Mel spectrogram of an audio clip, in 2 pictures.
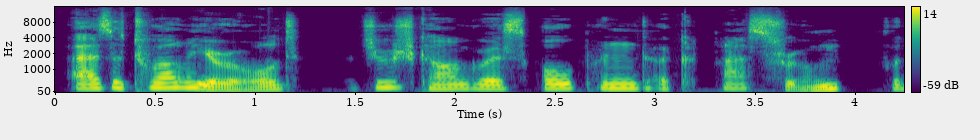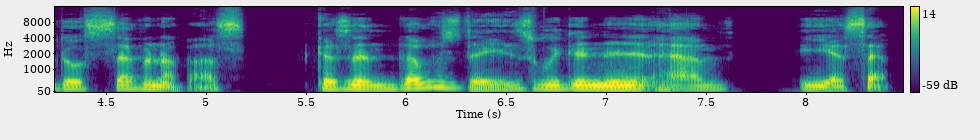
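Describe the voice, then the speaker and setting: Recorded dry and at studio quality, this low, slightly mellow voice belongs to a woman in her eighties from Europe. With a slight French accent, she rambles through her life story in an interview, restarting and adding emphatic asides.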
